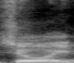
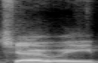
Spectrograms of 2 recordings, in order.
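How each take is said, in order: First: The name is said as one syllable. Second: The name is said as two syllables. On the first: The speaker calls it right. "I think it's pronounced Joy" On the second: The speaker calls it wrong. "not Joey"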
